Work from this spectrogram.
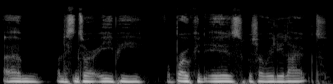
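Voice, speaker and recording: A man with a British accent talks in a relaxed, mellow voice. He co-hosts a podcast and keeps it casual and slangy. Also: mid-range voice, fairly quick. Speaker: podcast co-host.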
